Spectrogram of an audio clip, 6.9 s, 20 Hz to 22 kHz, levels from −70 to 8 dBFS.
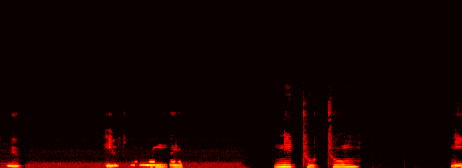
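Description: Throughout, the speech is likely passing through low-delay AAC compression (AAC-ELD) at a bitrate that sounds like around 32 kbps. Its short frames resolve the harmonics poorly, leaving the voice rough and grainy with noise between harmonics.

From 0.00 to 0.18 s the speech is suppressed in double talk, likely because the echo canceller could not tell the talker from loudspeaker echo. The voice dips by about 25 dB for roughly a fifth of a second.

From 0.36 to 1.64 s the other side's voice is leaking through, likely as uncancelled loudspeaker echo. A faint second voice sits roughly 35 dB below the talker.

Double-talk suppression returns from 1.53 to 2.89 s, with the talker's level ducking by about 20 dB across roughly a second in total.

From 2.39 to 2.61 s there is AAC frame loss with concealment. About 0.14 s of audio went missing, seven lost frames. The decoder filled the gap from the last good spectrum, so this stretch sounds smeared and noisy.

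From 2.77 to 3.69 s the other side's voice leaks through again, a faint intruding voice roughly 35 dB under the speech.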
